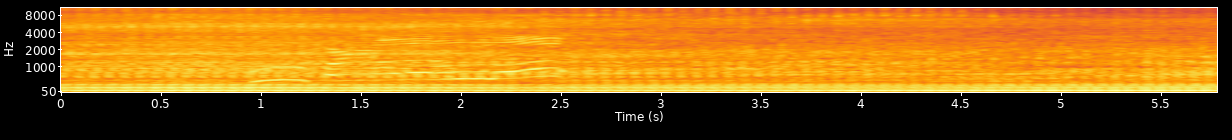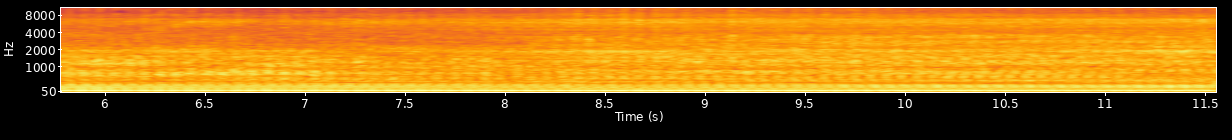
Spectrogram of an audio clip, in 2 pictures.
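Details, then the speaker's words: Massey Ferguson 35 three-cylinder diesel, sat in woods 20+ years with engine frozen from water, first run after freeing it: steady, even low chug with no misses or knocks; fuel leak noted, burning off oil, idling smoothly. "I got a lot of fuel leak motor sounds good I don't have any water in so I got to shut it off here thing"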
